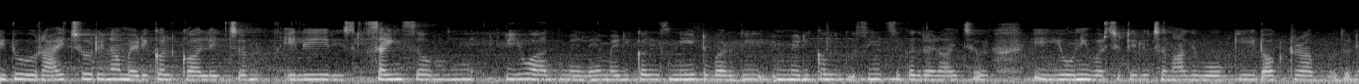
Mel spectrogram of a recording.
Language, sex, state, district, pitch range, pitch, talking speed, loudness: Kannada, female, Karnataka, Raichur, 210-230 Hz, 220 Hz, 110 wpm, -17 LUFS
